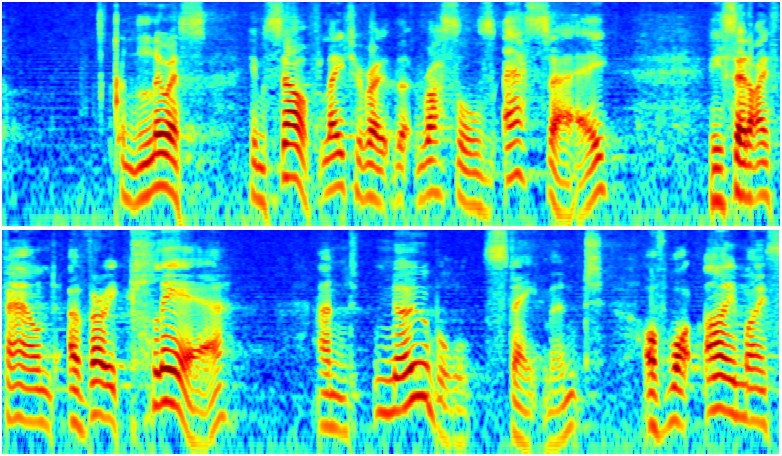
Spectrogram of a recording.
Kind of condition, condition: setting, large echoing room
